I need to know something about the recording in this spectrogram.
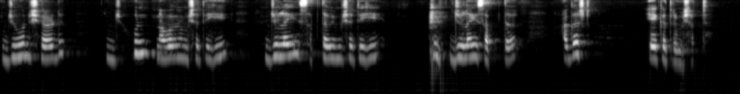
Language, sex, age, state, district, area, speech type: Sanskrit, female, 18-30, Karnataka, Bagalkot, rural, spontaneous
